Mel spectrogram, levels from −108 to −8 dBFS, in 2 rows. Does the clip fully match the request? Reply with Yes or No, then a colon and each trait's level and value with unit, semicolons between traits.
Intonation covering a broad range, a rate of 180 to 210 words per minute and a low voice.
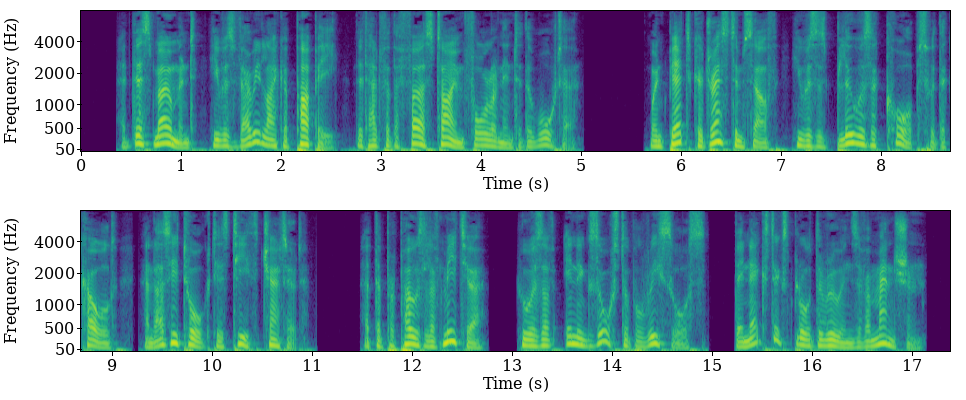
Yes: wide, 7.7 semitones; average, 200 wpm; low, 125 Hz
